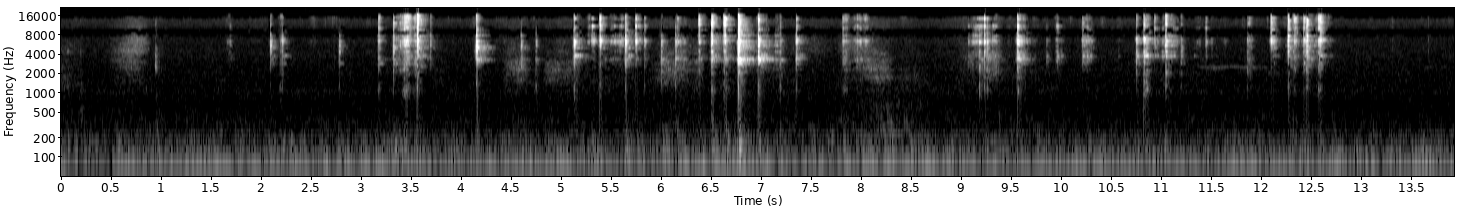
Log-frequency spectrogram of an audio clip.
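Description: Thin paintbrush dabbing and tapping on a hard ceramic dragon figure: faint, scattered small clicks and ticks in short clusters, with soft brush scrapes between them.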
